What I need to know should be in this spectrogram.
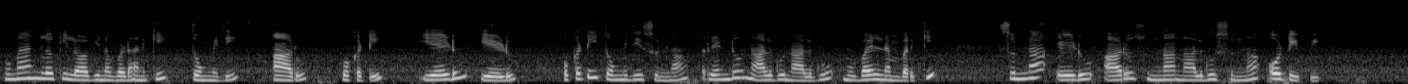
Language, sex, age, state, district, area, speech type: Telugu, female, 60+, Andhra Pradesh, N T Rama Rao, urban, read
